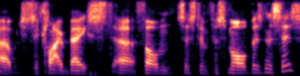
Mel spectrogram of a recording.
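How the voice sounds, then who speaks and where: A man with a bright, sharp tone talks at a fairly quick pace and fairly high pitch with ordinary pitch variation, the sound dry and close with no echo. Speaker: startup co-founder. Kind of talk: panel introduction. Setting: video call.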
